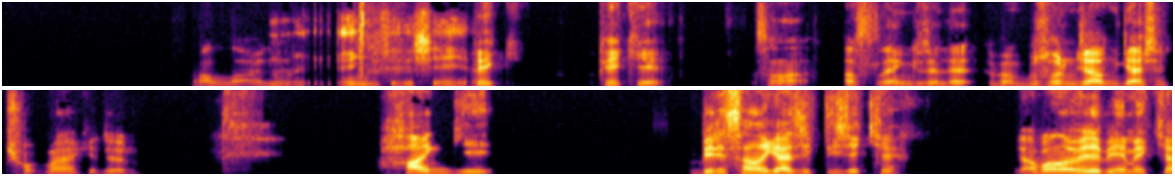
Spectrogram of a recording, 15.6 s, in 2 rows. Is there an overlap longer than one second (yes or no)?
no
